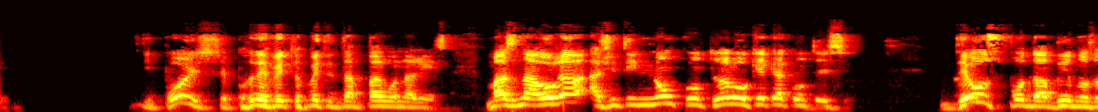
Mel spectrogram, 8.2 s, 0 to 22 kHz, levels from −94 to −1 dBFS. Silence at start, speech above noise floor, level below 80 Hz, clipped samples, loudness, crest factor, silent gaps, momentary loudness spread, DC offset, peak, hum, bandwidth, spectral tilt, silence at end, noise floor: 1.05 s; over 71 dB; -66 dBFS; under 0.1%; -18 LUFS; 20 dB; none; 13 LU; under 0.1%; 0 dBFS; none; 10 kHz; -2.5 dB/octave; 0 s; under -90 dBFS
